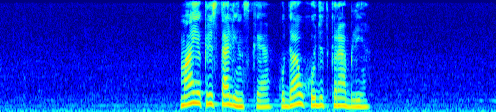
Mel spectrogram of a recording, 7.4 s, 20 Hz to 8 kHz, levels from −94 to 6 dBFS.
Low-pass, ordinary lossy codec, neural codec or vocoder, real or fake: none; none; none; real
